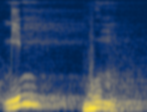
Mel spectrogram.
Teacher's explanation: nun sukun bertemu ha Idhar halq kita baca jelas tanpa mendengung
